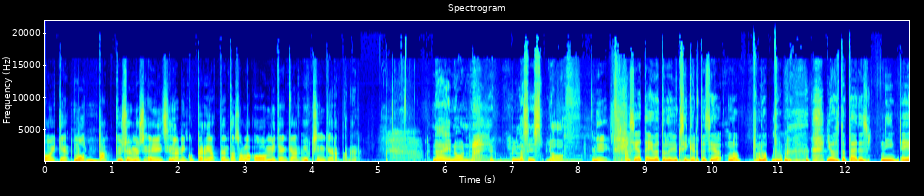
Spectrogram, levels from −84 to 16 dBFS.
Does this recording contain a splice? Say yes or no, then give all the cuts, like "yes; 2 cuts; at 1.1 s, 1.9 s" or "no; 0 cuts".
no; 0 cuts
